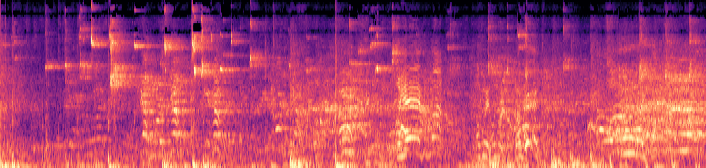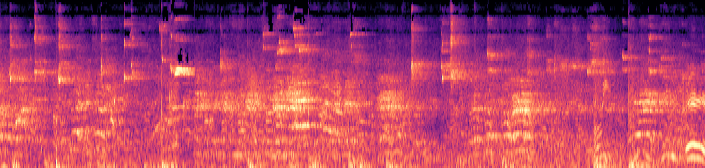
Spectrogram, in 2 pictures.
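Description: Basketball bouncing on a hardwood gym floor during play, repeated thuds echoing in a large hall, under the voices of players and spectators.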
